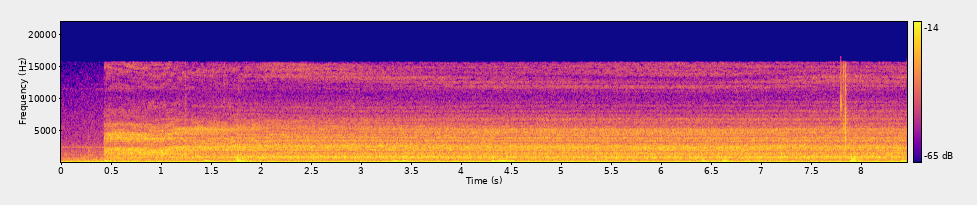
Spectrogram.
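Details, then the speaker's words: iPhone 4 video recording held without covering microphones while owner talked: constant windy whooshing hiss with low hum and no voice, from faulty noise-cancelling microphone. "So now when I play this video, you're going to hear that windy whooshing sound instead of my voice."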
